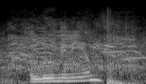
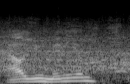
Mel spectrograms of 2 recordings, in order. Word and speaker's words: aluminum: Aluminum? Aluminum? What pronunciation do you want? Aluminum? Aluminium? I don't know. People say it weird. It's aluminum.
